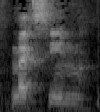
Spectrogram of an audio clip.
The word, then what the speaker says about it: Maxim: I'm Maxime. – Maxime? – Maxime. – Maxime. – How do you spell that? – M-A-X-I-M. – Maxime. – Or Maxim, if you'd like.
